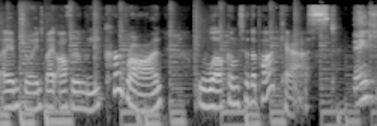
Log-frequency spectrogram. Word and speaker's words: Leigh Carron: And for this episode, I am joined by author Lee Kuran. Welcome to the podcast. Thank you. Glad to be here. And I did pronounce that right.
